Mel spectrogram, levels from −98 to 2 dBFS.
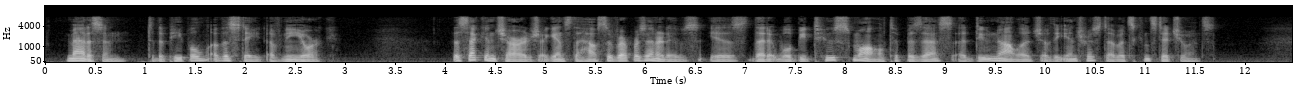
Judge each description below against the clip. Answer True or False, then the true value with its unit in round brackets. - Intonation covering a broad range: False (4.0 semitones)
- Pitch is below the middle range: True (90 Hz)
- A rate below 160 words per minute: False (175 wpm)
